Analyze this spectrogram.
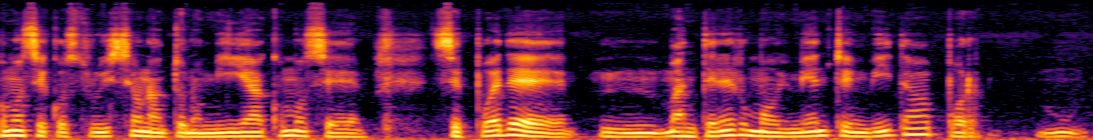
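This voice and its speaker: A man at a medium pitch with an Italian accent, at a fairly slow pace, in a very clean recording with a silent background. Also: ordinary pitch variation. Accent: Italian accent in Spanish, non-native. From Italy. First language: Italian (speaking Spanish). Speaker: journalist. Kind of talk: interview. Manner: halting, many fillers and repetitions.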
